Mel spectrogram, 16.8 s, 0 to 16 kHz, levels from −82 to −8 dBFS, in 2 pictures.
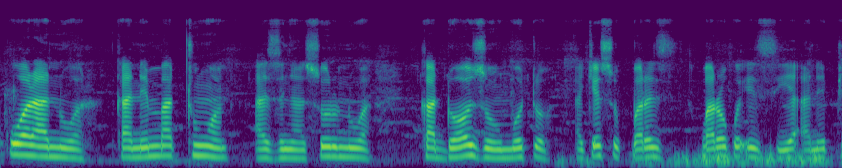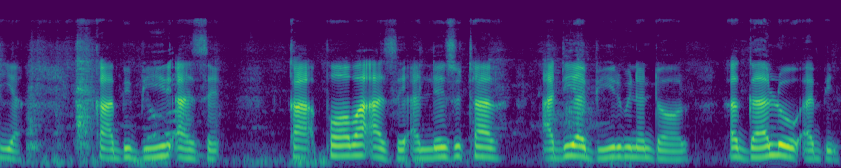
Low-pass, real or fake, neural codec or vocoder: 10.8 kHz; real; none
